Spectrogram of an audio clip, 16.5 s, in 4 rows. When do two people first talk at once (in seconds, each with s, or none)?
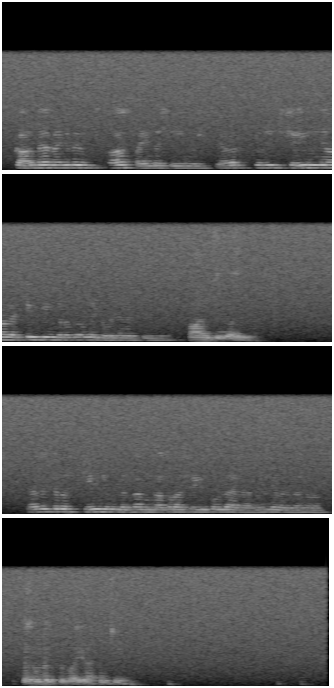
none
